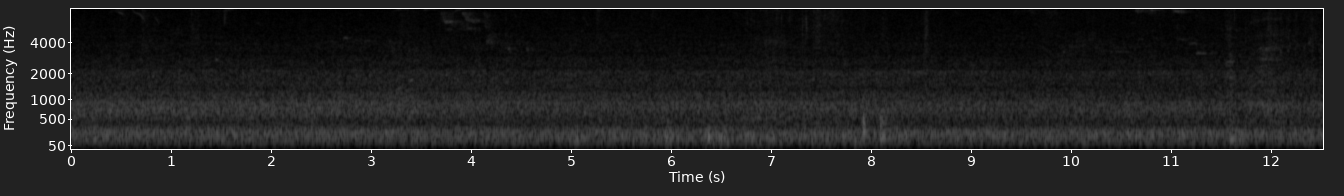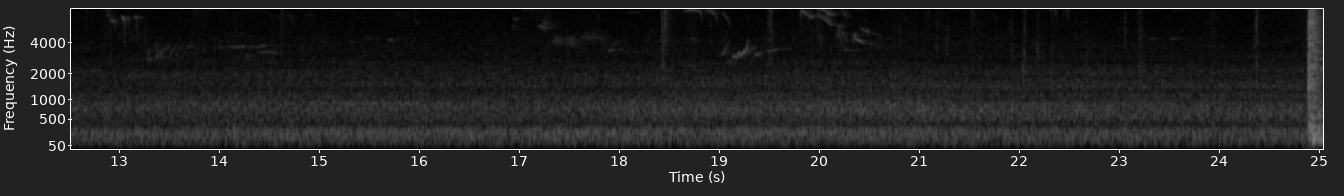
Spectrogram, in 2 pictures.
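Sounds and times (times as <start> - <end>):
small birds chirping: 0.2 - 24.8
steady low rumble: 2.9 - 11.5.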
